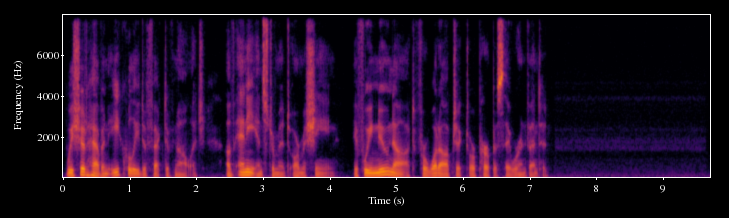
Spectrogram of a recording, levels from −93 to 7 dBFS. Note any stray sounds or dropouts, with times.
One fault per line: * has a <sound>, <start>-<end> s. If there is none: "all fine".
all fine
